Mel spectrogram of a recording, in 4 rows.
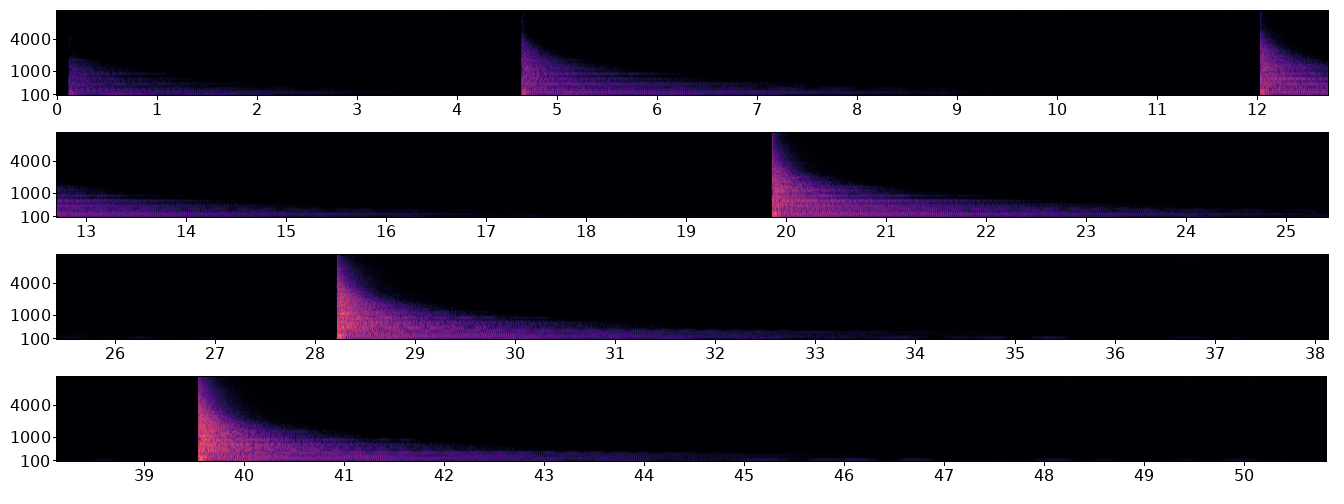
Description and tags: timpano, 71 cm diameter, tuned approximately to A.
played with a yarn mallet, about 3/4 of the distance from the center to the edge of the drum head (nearer the edge).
